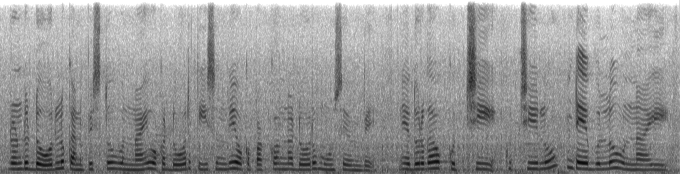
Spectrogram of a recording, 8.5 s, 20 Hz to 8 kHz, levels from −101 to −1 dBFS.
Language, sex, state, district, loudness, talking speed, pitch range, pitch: Telugu, female, Andhra Pradesh, Visakhapatnam, -18 LUFS, 175 wpm, 235-275 Hz, 260 Hz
